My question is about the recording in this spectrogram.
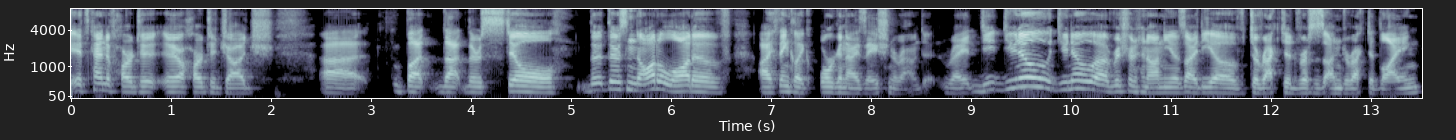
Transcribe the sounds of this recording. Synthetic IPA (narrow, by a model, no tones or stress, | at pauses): ɨtskʰãɪ̃ndʌv̥hɑɹd̚tʰɨɪhɑɹd̚tʰɨd͡ʒʌd͡ʒ | ʔʌ | b̥ʌt̪̚ðət̪̚ðə˞z̥stɪlˠ | ðə˞ðə˞znəɾəlɔɾʌv | ʔaɪθɪ̃ŋklaɪkɔɹɡɨnɨɪzeɪʃɨ̃nə˞ã̰ʊ̃ndɪ̰t̚ɹaɪt̚d̥ɨdɨjɨnoʊdɨjɨnoʊʌɹɪt͡ʃə˞d̚hɨnɑnioʊzaɪdiəʌvdə˞ɛk̚tɨdvɜ˞sɨzʌ̰̃ndə˞ɛk̚tɨdˡlaɪɪ̃ŋ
